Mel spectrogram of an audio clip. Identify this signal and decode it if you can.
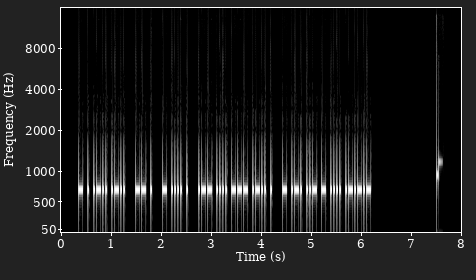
Morse code, heard as a keyed tone, about 40 wpm, 700 Hz. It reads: TELL ME THE WHOLE TRUTH.
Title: Sentences from Top 800 Words 40wpm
